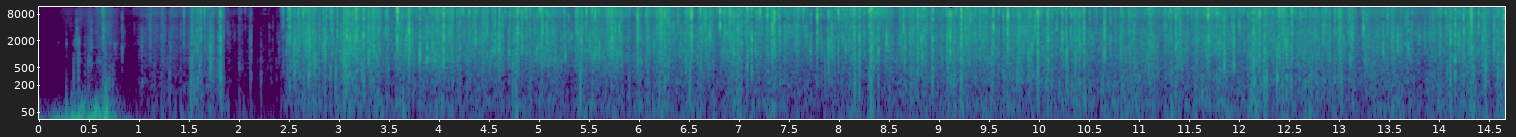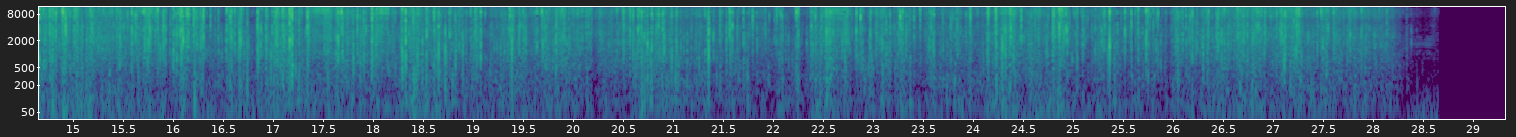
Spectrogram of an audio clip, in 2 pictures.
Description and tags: Thunder (Chips bag) 2
The friction of a chips bag evoking a thunder sound (2).
Strike, Thunder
